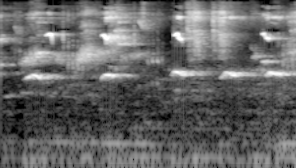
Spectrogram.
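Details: Black-browed reed warbler giving harsh, slightly nasal notes about once a second, each paired with a thin high squeak, against a low hum.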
